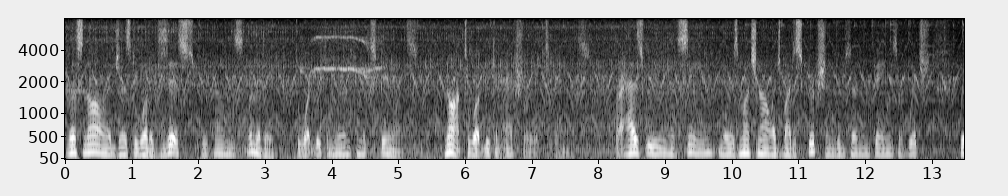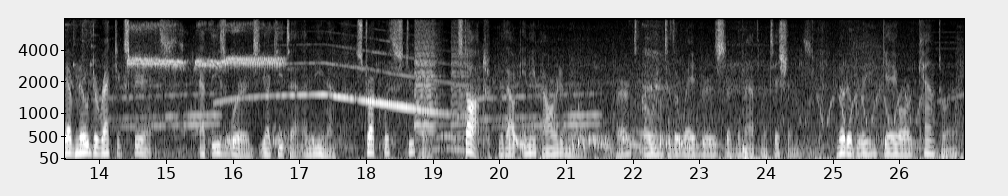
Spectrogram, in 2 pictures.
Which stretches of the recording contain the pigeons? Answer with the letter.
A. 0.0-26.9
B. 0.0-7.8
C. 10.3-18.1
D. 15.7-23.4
D.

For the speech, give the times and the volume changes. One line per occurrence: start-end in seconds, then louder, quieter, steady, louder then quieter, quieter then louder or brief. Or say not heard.
0.0-26.9 steady.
